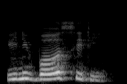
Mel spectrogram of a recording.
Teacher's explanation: यूनि पे भी नहीं है, सिटी पे भी नहीं है, यूनिवर्सिटी व पे जो है वो स्ट्रेस है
